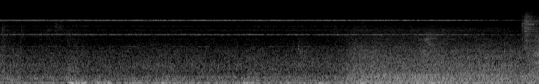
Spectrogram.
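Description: A Greater Anglia train at Ely station gives off a steady low rumble with a faint high electrical whine above it, and the noise swells slightly toward the end. No one speaks.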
